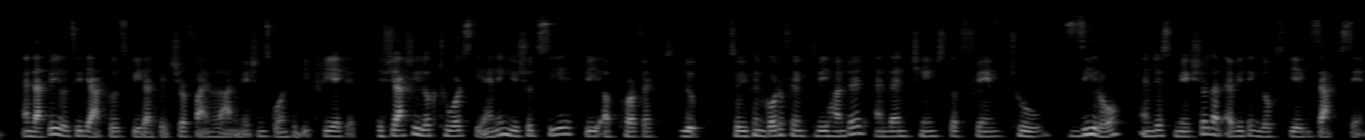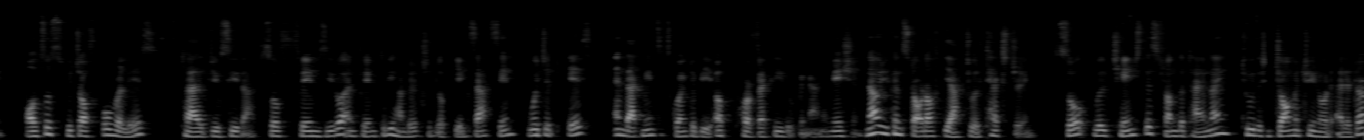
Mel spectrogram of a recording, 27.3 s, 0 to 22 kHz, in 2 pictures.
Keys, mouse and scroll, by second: 0.0 click, 0.2 space, 6.6 space, 7.4 click, 8.5-9.8 drag, 9.9-12.4 drag, 14.1 click, 15.3-17.3 drag, 16.9 0, 22.2 space, 24.9-26.5 drag.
